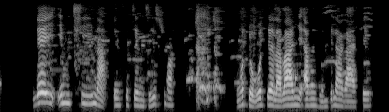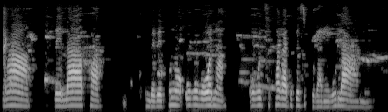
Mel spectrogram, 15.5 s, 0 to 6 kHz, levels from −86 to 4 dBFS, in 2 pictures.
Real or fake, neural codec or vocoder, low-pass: real; none; 5.4 kHz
